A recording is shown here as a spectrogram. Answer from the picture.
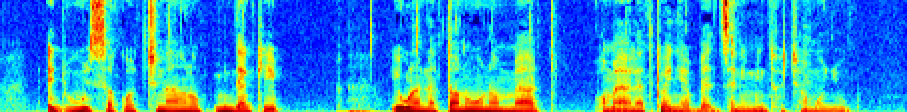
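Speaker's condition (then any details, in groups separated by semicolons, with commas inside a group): Deafness; found deaf age one, hearing aid 18 months, cochlear implant 2.5, eight operations, last age eight; poor speech and vocabulary with hearing aid before implant, learned speaking in developmental lessons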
